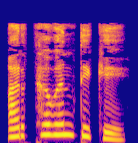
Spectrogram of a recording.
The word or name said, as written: ಅರ್ಥವಂತಿಕೆ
